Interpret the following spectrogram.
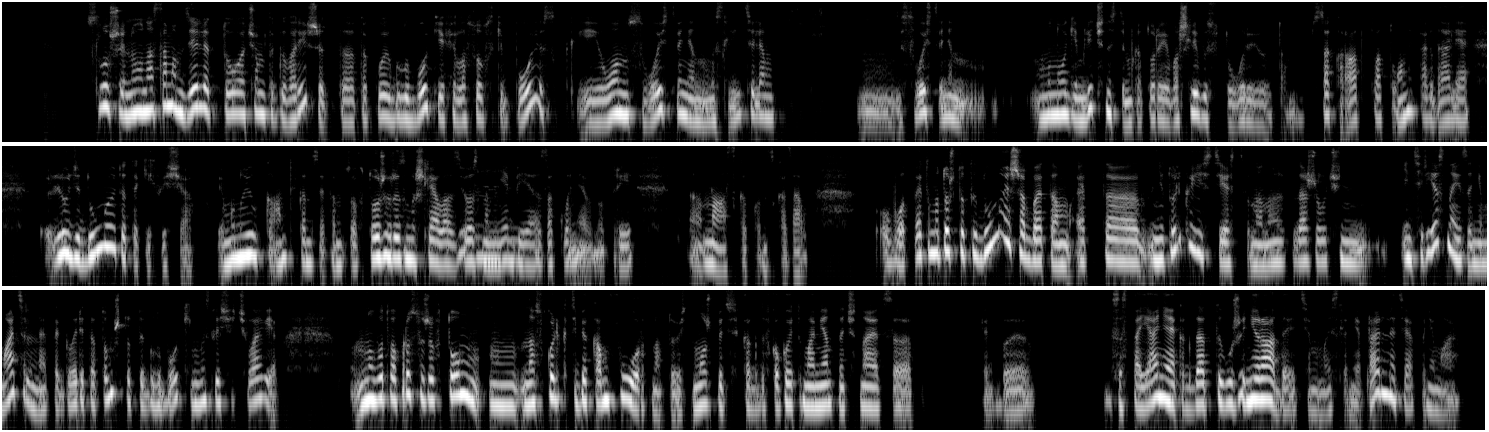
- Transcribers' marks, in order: none
- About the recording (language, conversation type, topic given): Russian, advice, Как вы переживаете кризис середины жизни и сомнения в смысле жизни?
